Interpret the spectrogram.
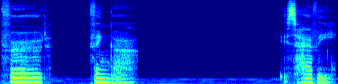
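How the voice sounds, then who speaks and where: A woman guiding a sleep meditation in a hushed, soothing, breathy voice that often nears a whisper. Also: on the low side, flat delivery, drawn-out words, faint music behind. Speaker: meditation guide.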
